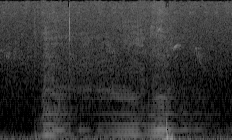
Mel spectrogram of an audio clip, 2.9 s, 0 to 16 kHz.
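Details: European hornet at a feeding site in Dohr, Eifel, Germany, on 11 July 2022, with median wasps also visiting; a low, droning harmonic flight buzz swells and fades over about two seconds, ending in a sharp knock.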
